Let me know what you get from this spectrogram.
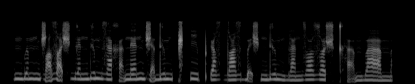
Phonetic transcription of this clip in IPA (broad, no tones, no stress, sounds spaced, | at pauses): m b ɛ m n d͡ʒ a̰ zˤ ɛ̰ ʃ ɡ ɛ n d ʉ m z a x a̰ n ɛ n d͡ʒ a̰ d ʉ m ǁʰ i pʼ y z dˤ ɛ z ɓ ɛ̰ ʃ n d ʉ m d a n z ʉ zˤ ʉ ʃ kʰ a̰ m b a m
